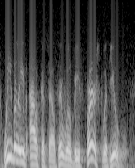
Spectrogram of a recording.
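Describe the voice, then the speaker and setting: A man's voice: mid-range voice, huge pitch swings, moderate pace, husky. An American man reading an old-time radio commercial as a polished, emphatic announcer. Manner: polished, emphatic salesman delivery. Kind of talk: 1940s-50s radio ad read. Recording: narrow, tinny old radio broadcast.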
